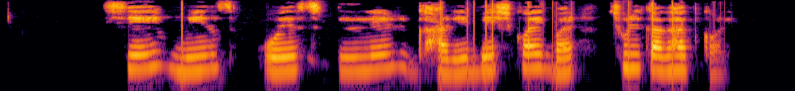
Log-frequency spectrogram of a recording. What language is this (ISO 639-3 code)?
ben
